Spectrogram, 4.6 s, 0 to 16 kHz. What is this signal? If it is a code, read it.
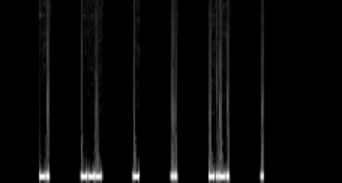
Morse code, heard as a keyed tone, about 48 wpm, spaced as for 17 wpm, 690 Hz. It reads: NOTICE
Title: 6x Character Spacing - Top 500 Words - 50wpm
